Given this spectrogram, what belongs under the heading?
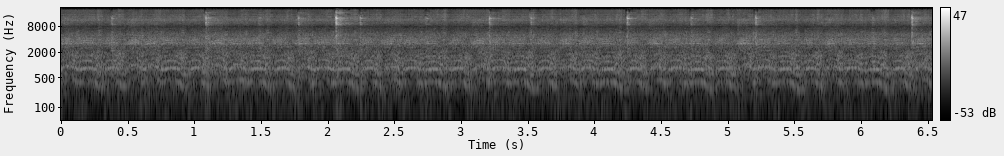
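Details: Tractor 7610 diesel, fuel on, jump pack plus charger on a fully charged battery: starter churns steadily for several seconds but never catches; owner unsure if no compression, fuel seen at the lift pump, plans to try ether.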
